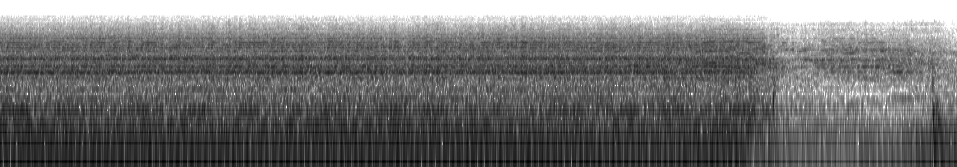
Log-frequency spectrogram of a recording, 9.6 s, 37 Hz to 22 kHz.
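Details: 2009 Acura MDX at low revs, 1500–2000 rpm: steady engine drone with a fine, even rattle riding on it, then it drops off; source of the rattle unclear.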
